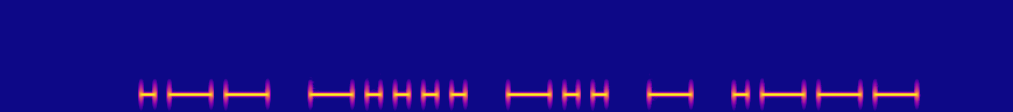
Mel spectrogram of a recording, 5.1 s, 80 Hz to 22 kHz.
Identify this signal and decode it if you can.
Morse code, heard as a keyed tone, about 17 wpm, 700 Hz. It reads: W6DTJ
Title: USA Call Signs - 5 Characters - Repeated 2x - 17wpm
